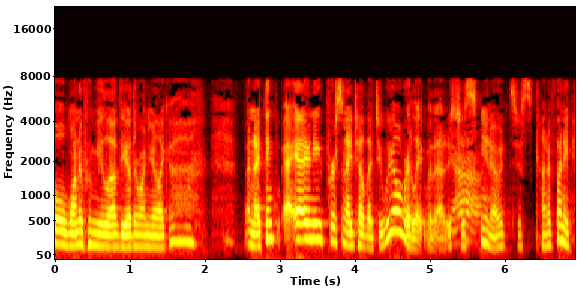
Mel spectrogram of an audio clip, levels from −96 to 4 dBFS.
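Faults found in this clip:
Speech rough and grainy throughout, noise filling gaps between harmonics, top band dull and synthetic. Likely low-delay AAC compression (AAC-ELD): short frames resolve pitch harmonics poorly, starving detail at a rate consistent with about 32 kbps. Damage plainly audible.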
